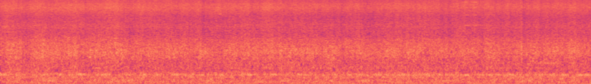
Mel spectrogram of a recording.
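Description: A train rumbles steadily through a tunnel.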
